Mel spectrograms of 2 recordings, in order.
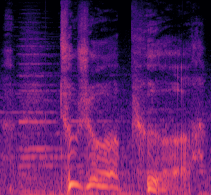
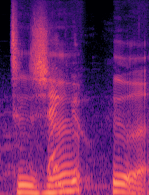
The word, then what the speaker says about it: Toujours pur: Toujours pur. Ha! Toujours pur.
